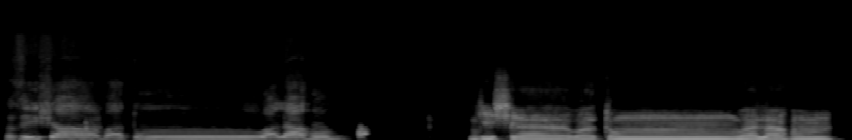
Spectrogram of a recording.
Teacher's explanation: तुन नहीं, तुम वाव के साथ मिलाइए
